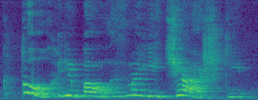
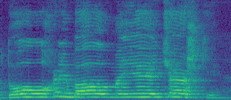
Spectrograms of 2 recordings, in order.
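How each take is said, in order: First: A thin, high, squeaky little voice. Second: A loud, deep, terrifying roar.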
